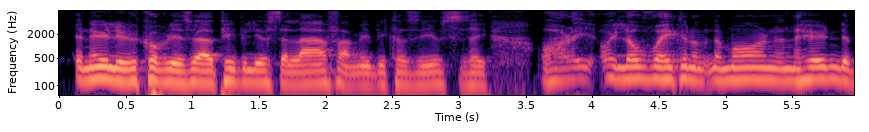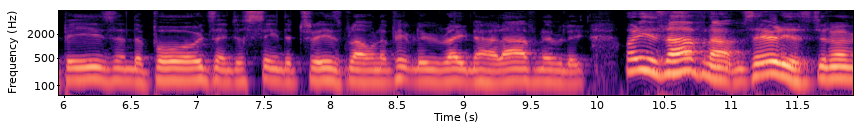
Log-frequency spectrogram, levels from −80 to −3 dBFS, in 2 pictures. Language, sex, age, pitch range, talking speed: English, male, 30-49, 110-135 Hz, 290 wpm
